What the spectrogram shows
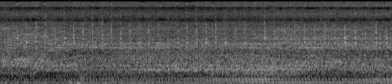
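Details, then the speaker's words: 2005 Buick LeSabre 3800 first start after cylinder head job (new head gasket, belt), coolant bleeder open: steady idle with quick sharp ticking and hissy edge; small exhaust leak, location unknown; exhaust leak. "All right, listen to that. We got a little We got a little exhaust leak somewhere."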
